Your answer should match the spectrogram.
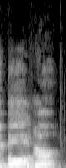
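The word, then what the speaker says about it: Bolger: Soft Bulger. G. Soft G.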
